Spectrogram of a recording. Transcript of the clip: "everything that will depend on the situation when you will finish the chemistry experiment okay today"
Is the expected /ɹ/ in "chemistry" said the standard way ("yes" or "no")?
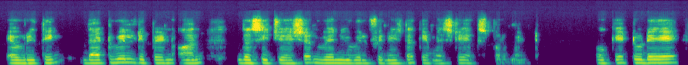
yes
